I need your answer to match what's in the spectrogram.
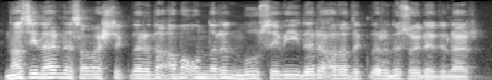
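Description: A man's voice: mid-range voice, fairly even intonation, normal speed, a bit bright, lightly acted. A man voicing a troubled grown man with bad news.

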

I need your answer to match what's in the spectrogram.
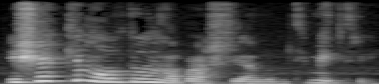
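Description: A hard, commanding tough guy barks short orders in a storybook thriller, as a woman narrator reads him. The voice sits high and swings widely. The delivery is clipped and stern. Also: very animated, moderate pace, a little mellow.

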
